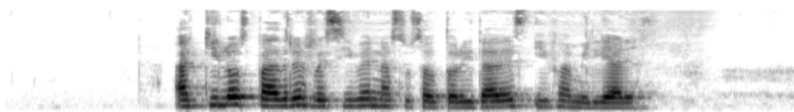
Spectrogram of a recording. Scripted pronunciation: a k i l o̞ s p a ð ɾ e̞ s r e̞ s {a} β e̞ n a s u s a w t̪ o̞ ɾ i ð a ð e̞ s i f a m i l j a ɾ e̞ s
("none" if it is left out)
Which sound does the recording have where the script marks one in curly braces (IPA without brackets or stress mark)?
i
